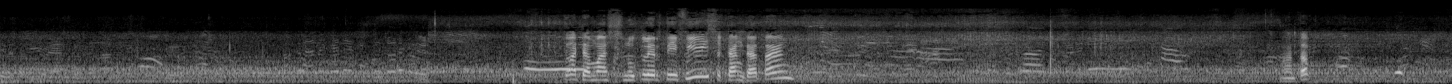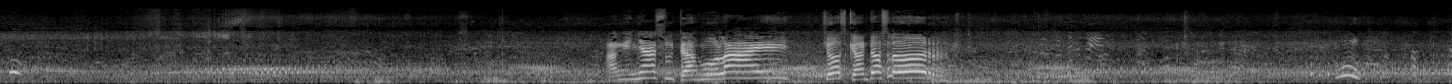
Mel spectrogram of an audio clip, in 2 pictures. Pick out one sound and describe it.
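A crowd of men and children talk and call out outdoors.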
